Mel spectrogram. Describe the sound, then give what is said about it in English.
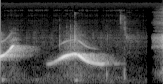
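Two drawn-out human whistles, the second a long rising-then-falling glide, imitating the eerie call of a lechuza owl, clear with brief breathy noise at the end. “I love that she whistles.”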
